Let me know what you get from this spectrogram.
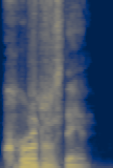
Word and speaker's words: Kyrgyzstan: It's border to the on its northeast border is Kyrgyzstan. And I believe the pronunciation there is Kyrgyzstan.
